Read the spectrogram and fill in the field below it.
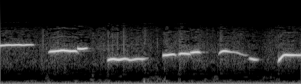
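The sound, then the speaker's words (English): Someone whistles a short melody, a string of clear sustained notes that rise and fall with brief gaps between phrases, with no talking. “Can you sing or whistle ooh what you said?”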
